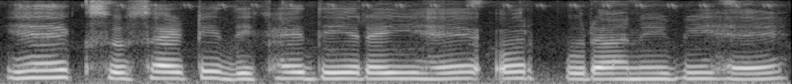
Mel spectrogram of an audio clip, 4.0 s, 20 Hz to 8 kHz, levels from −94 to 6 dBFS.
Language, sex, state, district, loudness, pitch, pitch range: Hindi, female, Bihar, West Champaran, -14 LUFS, 220 Hz, 205-225 Hz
